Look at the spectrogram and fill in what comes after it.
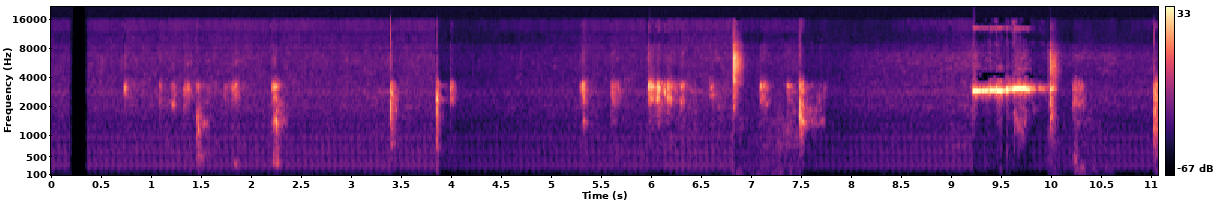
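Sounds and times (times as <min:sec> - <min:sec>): high-pitched electronic beep: 0:09.2 - 0:10.0.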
